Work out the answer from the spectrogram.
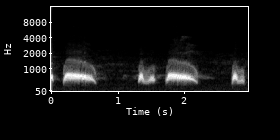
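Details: Spotted dove lure call in the 'thúc gù kèm mắt me' style, bronze-toned voice meant to pull wild doves back; two long, even, mellow coos each answered by a clipped double coo, clean and close.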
